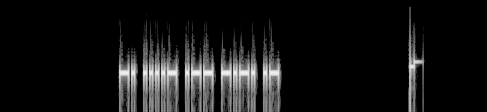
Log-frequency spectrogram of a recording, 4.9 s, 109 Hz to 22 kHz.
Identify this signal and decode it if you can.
Morse code, heard as a keyed tone, about 40 wpm, 700 Hz. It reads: N4WCA
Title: USA Call Signs - 5 Characters - 3x Character Spacing - 40wpm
